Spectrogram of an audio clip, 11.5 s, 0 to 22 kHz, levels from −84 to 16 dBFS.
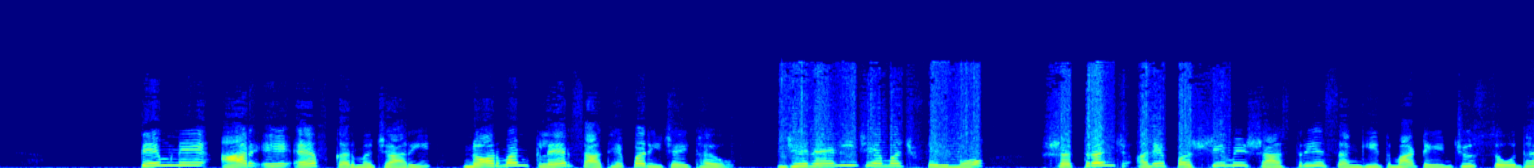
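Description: Generation loss runs through the whole speech clip: the sound is swirly, smeared and hollow, with blurred attacks and nothing above 14.1 kHz, most likely from repeated decoding and re-encoding, about ten passes, through 64 kbit/s AAC-LC, each pass stacking fresh quantisation noise and spectral holes on a shifted frame grid. A filter restarted on every block appears from 5.48 to 9.23 s as a 345 Hz buzz that rises and falls with the speech level, which fits a filter losing its state every 128-sample block and starting each one with a small transient.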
